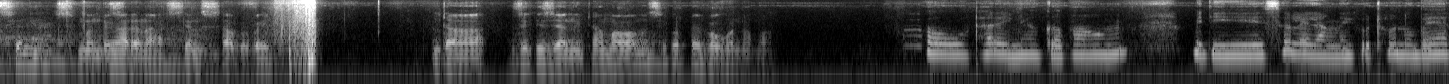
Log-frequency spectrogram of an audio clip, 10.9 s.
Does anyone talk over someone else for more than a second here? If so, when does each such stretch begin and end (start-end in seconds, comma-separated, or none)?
none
